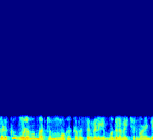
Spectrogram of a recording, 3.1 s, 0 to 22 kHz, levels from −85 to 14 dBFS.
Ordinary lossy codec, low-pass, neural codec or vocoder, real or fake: Opus, 16 kbps; 3.6 kHz; none; real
